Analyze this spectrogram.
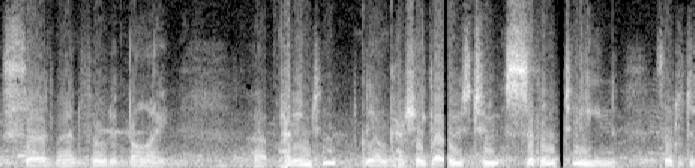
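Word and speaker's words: Lion-Cachet: He's going to be bowling to Zach Leon Cachet, we're now being told is the pronunciation.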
